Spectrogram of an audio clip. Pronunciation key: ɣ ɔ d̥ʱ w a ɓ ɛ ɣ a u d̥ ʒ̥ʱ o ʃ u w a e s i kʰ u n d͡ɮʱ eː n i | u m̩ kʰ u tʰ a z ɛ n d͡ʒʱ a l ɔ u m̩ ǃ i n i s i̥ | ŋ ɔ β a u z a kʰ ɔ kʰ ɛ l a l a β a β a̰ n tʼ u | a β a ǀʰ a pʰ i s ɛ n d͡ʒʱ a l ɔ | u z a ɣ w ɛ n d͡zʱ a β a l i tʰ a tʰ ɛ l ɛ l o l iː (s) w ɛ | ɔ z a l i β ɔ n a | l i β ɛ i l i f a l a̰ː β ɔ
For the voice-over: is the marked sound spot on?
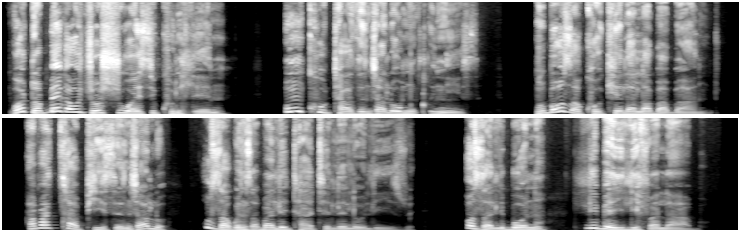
no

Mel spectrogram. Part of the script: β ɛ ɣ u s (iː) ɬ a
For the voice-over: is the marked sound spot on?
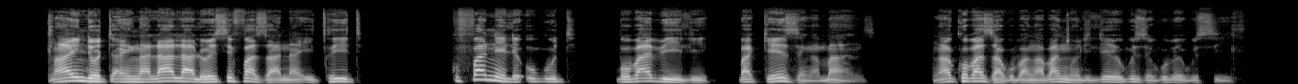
yes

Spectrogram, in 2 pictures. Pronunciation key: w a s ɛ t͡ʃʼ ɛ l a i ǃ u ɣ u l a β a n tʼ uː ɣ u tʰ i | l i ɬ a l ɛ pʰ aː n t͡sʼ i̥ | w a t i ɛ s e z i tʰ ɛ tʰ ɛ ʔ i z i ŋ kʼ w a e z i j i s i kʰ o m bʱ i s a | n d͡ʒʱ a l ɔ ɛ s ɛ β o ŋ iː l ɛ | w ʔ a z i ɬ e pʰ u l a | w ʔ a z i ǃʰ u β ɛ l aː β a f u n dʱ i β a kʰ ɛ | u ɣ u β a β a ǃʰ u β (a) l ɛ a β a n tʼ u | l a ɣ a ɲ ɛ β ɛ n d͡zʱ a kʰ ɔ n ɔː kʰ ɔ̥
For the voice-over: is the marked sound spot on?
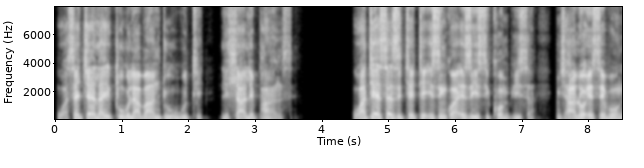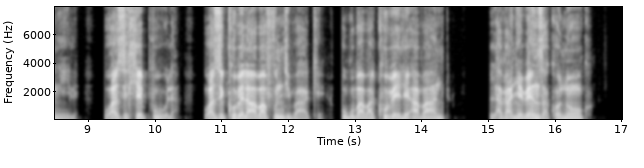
no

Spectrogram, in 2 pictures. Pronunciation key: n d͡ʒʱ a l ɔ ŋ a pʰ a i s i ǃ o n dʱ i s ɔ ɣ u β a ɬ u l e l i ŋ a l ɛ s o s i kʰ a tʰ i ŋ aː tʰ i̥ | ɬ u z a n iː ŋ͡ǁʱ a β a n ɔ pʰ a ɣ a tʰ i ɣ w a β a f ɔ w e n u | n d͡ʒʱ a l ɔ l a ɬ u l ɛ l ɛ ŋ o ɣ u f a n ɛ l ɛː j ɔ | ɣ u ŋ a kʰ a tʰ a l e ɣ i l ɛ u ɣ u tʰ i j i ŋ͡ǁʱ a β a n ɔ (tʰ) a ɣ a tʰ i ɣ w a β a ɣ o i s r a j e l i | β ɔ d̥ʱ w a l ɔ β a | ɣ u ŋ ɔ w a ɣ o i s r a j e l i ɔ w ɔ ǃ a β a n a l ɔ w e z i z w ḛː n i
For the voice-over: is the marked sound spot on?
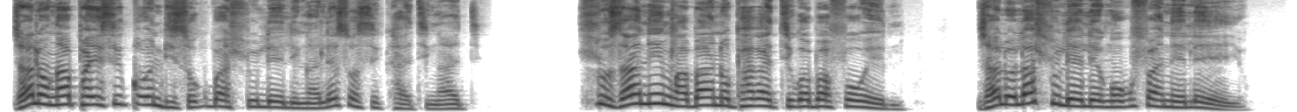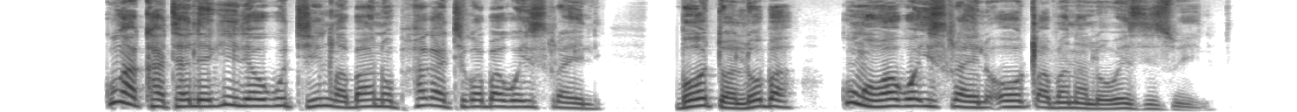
no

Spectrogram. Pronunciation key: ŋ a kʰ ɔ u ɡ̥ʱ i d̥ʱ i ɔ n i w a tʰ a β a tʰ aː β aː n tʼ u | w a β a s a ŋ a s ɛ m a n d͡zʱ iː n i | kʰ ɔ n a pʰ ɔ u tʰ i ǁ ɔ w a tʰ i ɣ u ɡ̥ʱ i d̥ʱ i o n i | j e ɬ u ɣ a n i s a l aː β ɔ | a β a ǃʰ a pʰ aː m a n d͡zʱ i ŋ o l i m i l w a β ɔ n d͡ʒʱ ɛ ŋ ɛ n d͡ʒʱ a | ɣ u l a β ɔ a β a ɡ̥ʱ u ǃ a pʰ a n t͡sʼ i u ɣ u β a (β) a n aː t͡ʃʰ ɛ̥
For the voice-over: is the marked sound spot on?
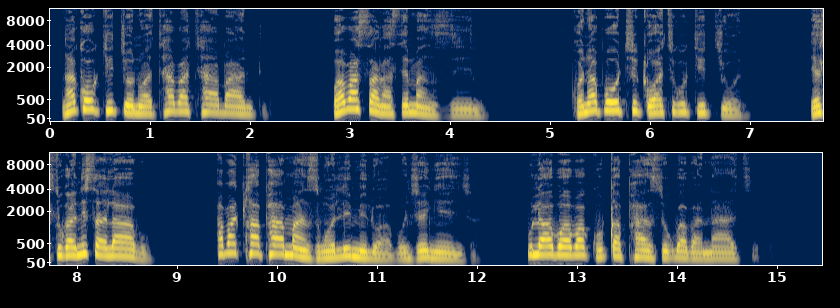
yes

